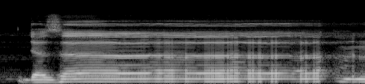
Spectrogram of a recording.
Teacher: اوپر دو زبر ہیں اور دو زبر کو ہم نے اس کے بارے ہم نے تختی نمبر 5 میں پڑھا تھا تنوین، اس پہ غنہ ہوتا ہے، غنے کی آواز ناک سے نکلتی ہے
